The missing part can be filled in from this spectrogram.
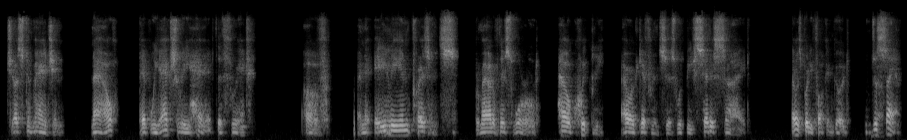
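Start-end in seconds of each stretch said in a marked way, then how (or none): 0.1-15.0 dark, slow, doom-laden, ominous voice. Quoting a man talking about an alien threat, imitating his ominous voice. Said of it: "I'll do it in his voice".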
